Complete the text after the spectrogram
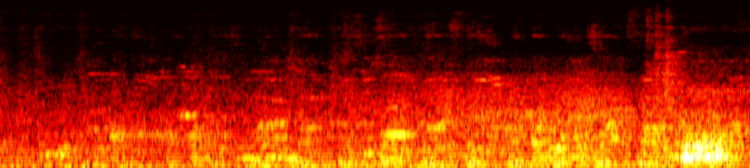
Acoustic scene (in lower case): cafe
